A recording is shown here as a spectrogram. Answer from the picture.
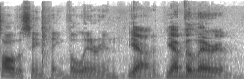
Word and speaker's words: Valyrian: Valyrian.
